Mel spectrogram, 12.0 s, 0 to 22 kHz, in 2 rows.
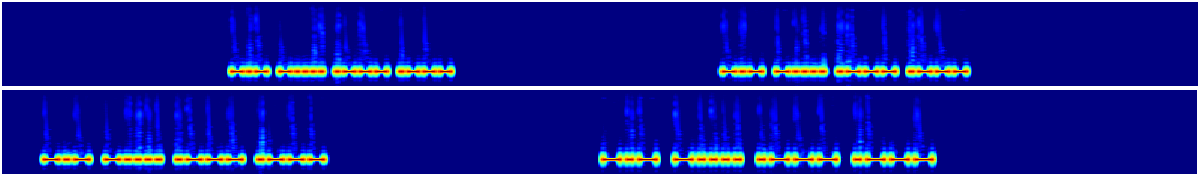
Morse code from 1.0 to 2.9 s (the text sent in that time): K6JJ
